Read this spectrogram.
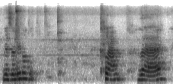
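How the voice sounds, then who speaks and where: A woman's voice: mid-range voice, fairly even intonation, very slow. A woman giving an informal hands-on demonstration, explaining each step in a plain-spoken way. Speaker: guest craftsperson demonstrating a cutting machine. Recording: roomy echo with clear background noise.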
